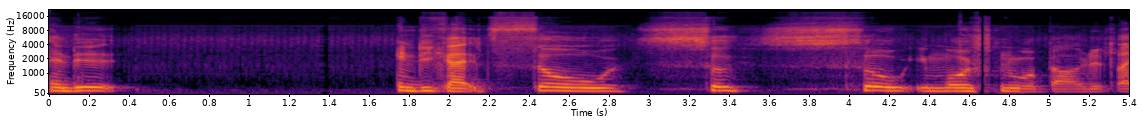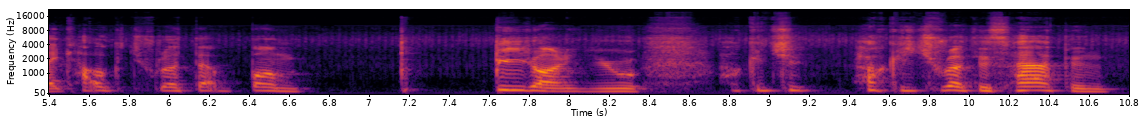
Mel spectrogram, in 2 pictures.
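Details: Male speaker with a self-reported uncontrollable speech impediment, worse on words starting with s and when excited; stuttering.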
